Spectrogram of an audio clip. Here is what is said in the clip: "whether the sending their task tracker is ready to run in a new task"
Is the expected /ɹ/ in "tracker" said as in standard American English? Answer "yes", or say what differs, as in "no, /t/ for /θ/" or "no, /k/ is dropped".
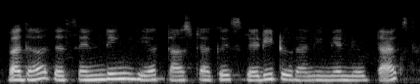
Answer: no, /ɹ/ is dropped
